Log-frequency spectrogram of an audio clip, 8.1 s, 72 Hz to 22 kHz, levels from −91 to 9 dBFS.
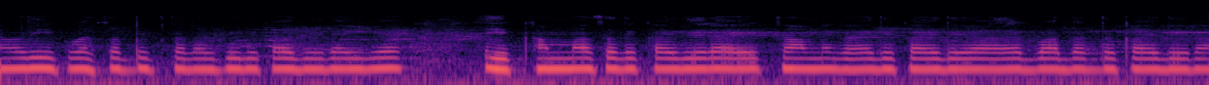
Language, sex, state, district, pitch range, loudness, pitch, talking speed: Hindi, female, Chhattisgarh, Bastar, 215-220 Hz, -35 LUFS, 220 Hz, 195 wpm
